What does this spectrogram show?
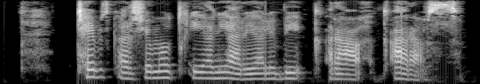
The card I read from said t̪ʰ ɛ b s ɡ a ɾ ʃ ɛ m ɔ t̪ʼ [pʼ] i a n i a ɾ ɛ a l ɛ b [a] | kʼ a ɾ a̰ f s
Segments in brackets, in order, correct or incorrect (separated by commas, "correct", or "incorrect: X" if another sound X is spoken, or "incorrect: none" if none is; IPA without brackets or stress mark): incorrect: qʼ, incorrect: i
